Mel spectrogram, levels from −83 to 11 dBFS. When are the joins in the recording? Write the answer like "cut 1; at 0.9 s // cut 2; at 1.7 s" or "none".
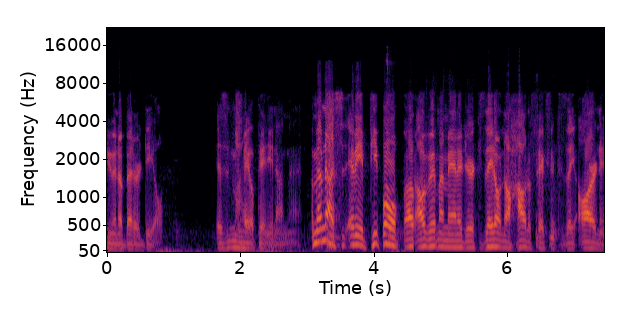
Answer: cut 1; at 1.4 s // cut 2; at 3.0 s // cut 3; at 4.6 s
